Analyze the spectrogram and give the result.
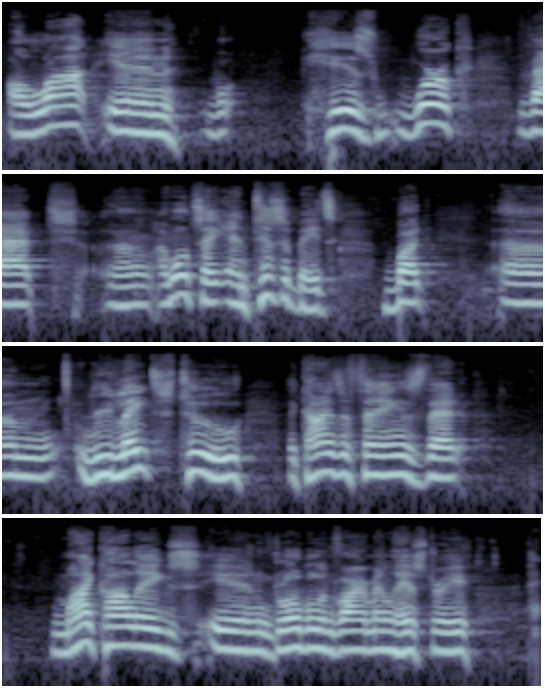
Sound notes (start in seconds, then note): none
